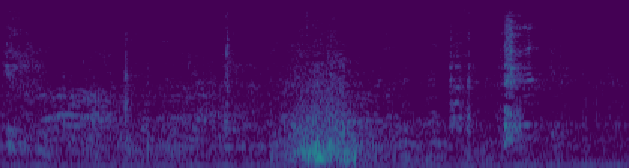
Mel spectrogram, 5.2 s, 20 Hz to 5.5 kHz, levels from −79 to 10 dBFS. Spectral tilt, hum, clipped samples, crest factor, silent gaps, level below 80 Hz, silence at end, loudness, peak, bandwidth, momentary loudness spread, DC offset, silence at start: -5.5 dB/octave; none; under 0.1%; 20 dB; none; -68 dBFS; 0 s; -53 LUFS; -32 dBFS; 5 kHz; 16 LU; under 0.1%; 0 s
